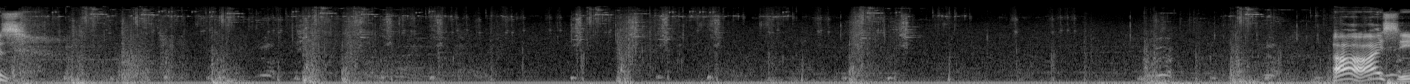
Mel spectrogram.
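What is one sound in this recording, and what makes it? Coins jingle as they are collected.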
